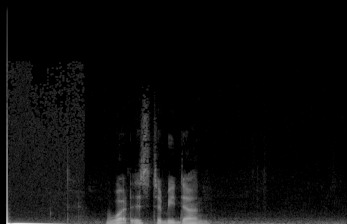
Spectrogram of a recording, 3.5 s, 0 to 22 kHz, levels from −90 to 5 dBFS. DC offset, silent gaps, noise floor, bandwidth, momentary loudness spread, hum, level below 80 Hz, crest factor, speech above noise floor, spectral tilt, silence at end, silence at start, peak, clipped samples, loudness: under 0.1%; none; -54 dBFS; 8.4 kHz; 24 LU; none; -30 dBFS; 18 dB; 26 dB; -6.5 dB/octave; 0 s; 0.05 s; 0 dBFS; 0.3%; -32 LUFS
